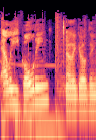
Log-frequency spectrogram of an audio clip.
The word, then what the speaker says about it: Ellie Goulding: Ellie Goulding, yeah. – Goulding.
